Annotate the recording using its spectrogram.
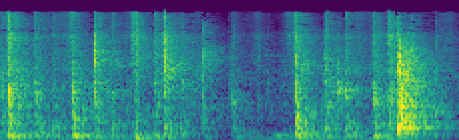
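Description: A deck of tarot cards shuffled by hand: a quick run of papery flicks and clicks as the cards riffle, with a louder snap at the end.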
